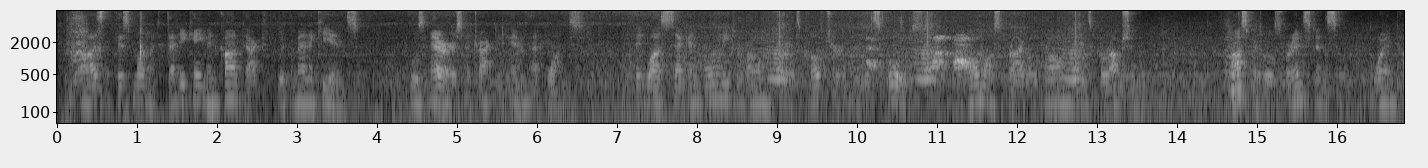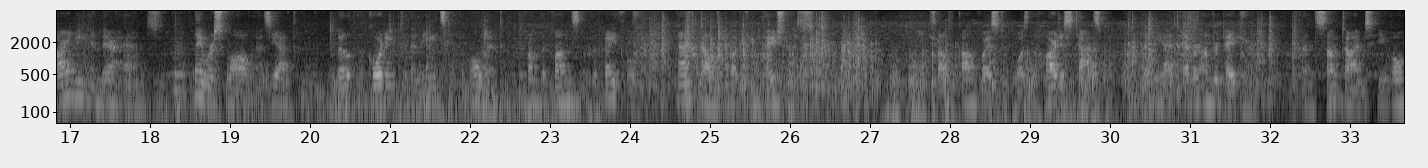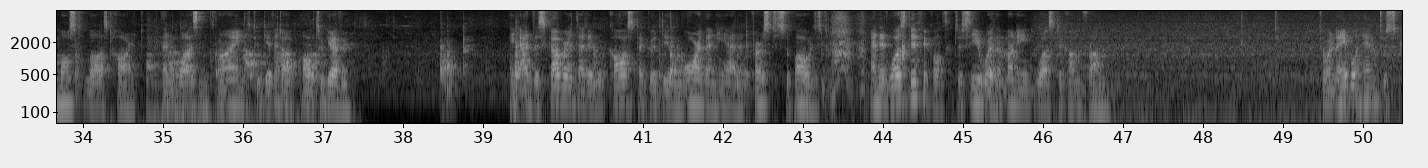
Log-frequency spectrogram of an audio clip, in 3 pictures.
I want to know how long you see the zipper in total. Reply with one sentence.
You can hear the zipper for 2 seconds altogether.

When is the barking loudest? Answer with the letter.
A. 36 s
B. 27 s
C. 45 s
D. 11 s
D.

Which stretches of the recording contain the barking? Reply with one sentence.
You can hear the barking from 10.1 to 11.6 s and from 34.8 to 37.2 s.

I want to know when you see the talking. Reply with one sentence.
You can hear the talking from 0.1 to 13.7 s, from 14.6 to 26.4 s, from 27.8 to 37.5 s, from 39.3 to 46.9 s and from 48.9 to 50.4 s.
